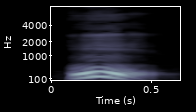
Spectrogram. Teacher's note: وأما الحرف الثالث فهو الميم، م خرج الصوت من التصاق الشفتين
